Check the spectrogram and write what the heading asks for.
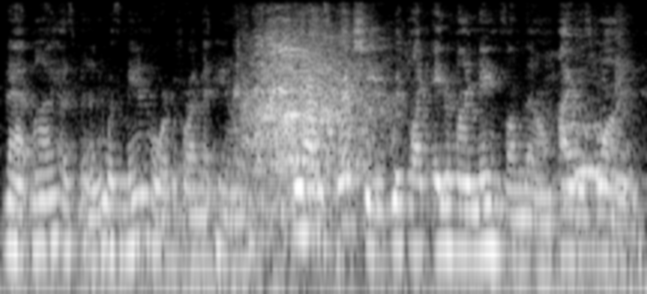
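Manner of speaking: normal talking voice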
